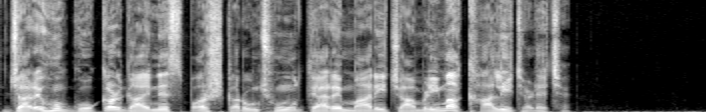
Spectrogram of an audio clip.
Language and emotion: Gujarati, disgusted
